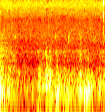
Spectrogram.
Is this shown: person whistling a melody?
no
